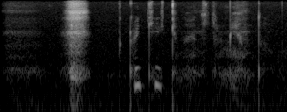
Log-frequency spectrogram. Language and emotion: Russian, sad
